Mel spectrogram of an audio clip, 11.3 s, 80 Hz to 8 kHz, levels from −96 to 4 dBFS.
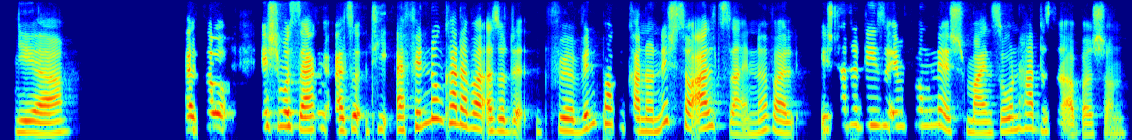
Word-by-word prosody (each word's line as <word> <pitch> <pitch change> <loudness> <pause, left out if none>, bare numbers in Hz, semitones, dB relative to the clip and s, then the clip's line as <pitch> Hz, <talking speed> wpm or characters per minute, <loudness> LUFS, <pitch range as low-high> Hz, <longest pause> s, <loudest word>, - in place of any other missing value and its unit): Ja. 195 0 +1 1.1
Also, 265 +4 +4 0.3
ich 280 +1 -1
muss 285 -1 +3
sagen 240 +3 +4
also, 225 +3 +4
die 230 +3 -12
Erfindung 280 - +2
kann 350 -2 +5
aber 270 -5 +5
also, 215 +1 +2
d 200 - -4 0.3
für 220 -4 0
Windpocken 325 +2 0
kann 220 -3 0
noch 210 - 0
nicht 375 - -3
so 285 - 0
alt 265 +2 +4
sein, 175 -6 -5
ne, 230 +6 -6
weil 190 -4 0 0.2
ich 235 +1 -6
hatte 320 0 -5
diese 305 -1 -3
Impfung 300 +1 -8
nicht, 225 -8 -2
mein 190 -1 0
Sohn 220 +6 -4
hat 260 -2 -1
es 205 - -12
aber 165 +1 -4
schon. 170 - -10
240 Hz, 175 wpm, -21 LUFS, 210-285 Hz, 1.1 s, kann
